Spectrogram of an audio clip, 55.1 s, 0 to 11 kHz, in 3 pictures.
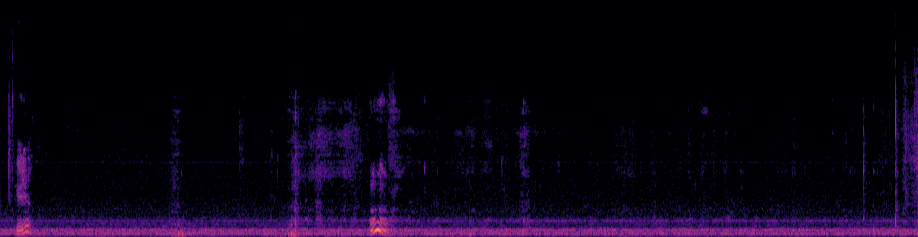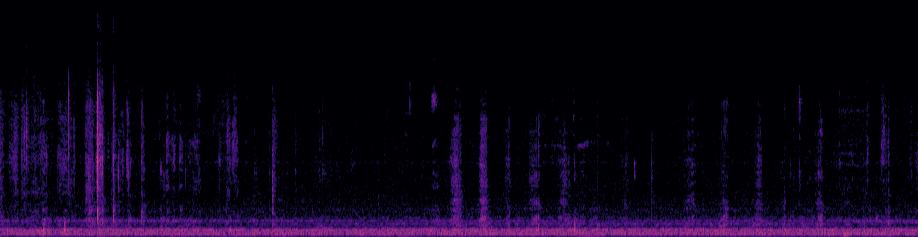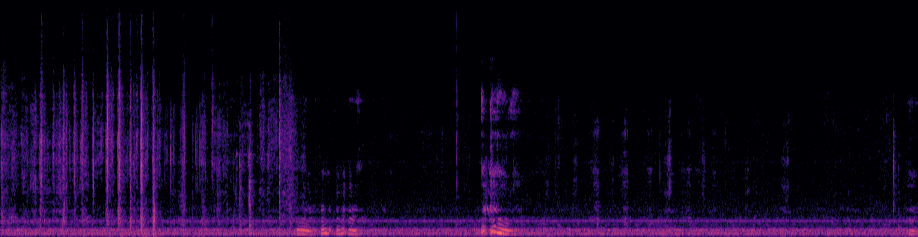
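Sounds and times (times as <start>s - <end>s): steady low hum: 0.0s - 55.0s
person humming mm: 7.4s - 8.0s, 42.6s - 44.0s, 46.4s - 47.2s, 54.8s - 55.0s
crunchy chewing: 27.0s - 41.5s, 47.6s - 52.6s.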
